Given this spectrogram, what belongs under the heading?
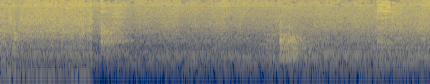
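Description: Beef with scallions stir-fried in a wok, seasoned with dark soy sauce and oyster sauce, sizzles loudly and steadily, broken by sharp stirring clatters and bursts as ingredients hit the hot pan.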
